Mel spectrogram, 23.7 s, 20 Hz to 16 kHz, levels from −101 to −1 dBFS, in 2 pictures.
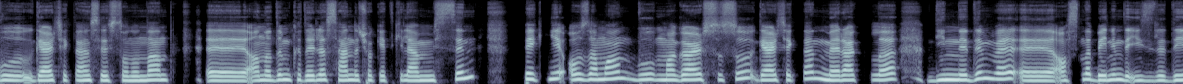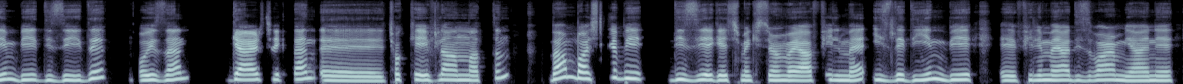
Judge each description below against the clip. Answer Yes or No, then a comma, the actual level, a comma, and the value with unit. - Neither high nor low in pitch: No, high, 210 Hz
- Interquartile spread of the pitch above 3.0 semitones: No, average, 2.7 semitones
